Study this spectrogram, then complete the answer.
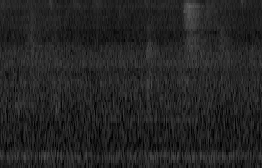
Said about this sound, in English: The next station is Wembley Park. This is an all-stations Metropolitan Line train to Watford.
